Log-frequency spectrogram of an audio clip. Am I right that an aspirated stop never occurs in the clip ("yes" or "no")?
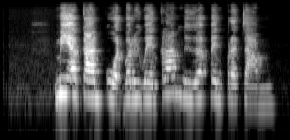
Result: yes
